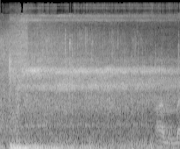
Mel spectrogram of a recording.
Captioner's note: smoke impact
